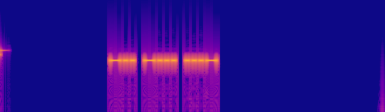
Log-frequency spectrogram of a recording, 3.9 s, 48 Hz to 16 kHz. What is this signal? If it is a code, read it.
Morse code, heard as a keyed tone, about 36 wpm, 700 Hz. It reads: DBV
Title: USA Call Sign Postfixes - 3 Letters 35wpm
